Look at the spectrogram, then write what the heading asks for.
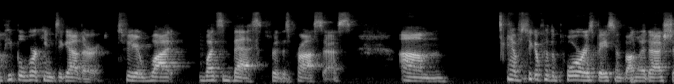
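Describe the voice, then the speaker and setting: An American woman from Ohio talking casually as an interview guest, earnest and animated, rambling from point to point. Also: on the low side. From Ohio, United States. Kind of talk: casual online interview chat.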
